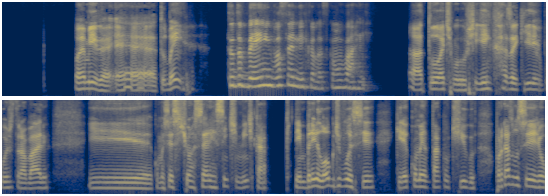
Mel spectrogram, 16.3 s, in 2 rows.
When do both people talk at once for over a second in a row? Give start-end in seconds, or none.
none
